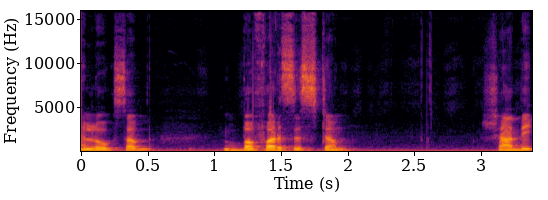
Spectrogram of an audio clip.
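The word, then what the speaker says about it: buffet: भी जाए कहते हैं बफर सिस्टम तो बफर सिस्टम जैसा कोई शब्द होता नहीं है उसके स्थान पर यूज किया जाता है बुफे इसको बुफे पढ़ते हैं जिसमें टी साइलेंट होता है इसी तरह से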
